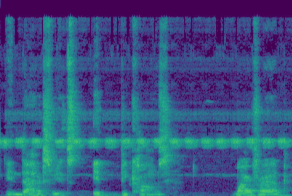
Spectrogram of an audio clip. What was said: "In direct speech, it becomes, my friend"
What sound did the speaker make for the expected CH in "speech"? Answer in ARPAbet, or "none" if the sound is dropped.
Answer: S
